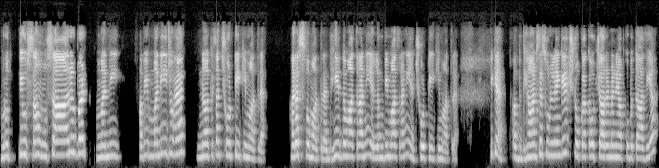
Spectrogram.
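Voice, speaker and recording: A woman teaching an online class, patiently drilling the pronunciation of a verse and repeating syllables slowly. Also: sits high. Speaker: Sanskrit verse recitation teacher. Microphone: video call.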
